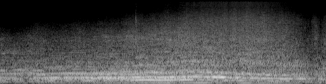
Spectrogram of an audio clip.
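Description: A USAC sprint car, the number 97 with a Gertie engine and Stealth chassis, screams around Rossburg's dirt oval on a qualifying lap, its loud, steady high-revving roar swelling slightly mid-pass with no voices.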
